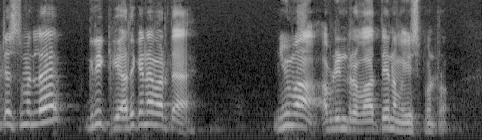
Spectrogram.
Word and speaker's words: pneuma: பெனூமா, actually PNEUMA. PNEUMA. எப்படி அதை pronounce பண்ணலாம்? நியூமாவா? நியூமா. In Greek, in the New Testament.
